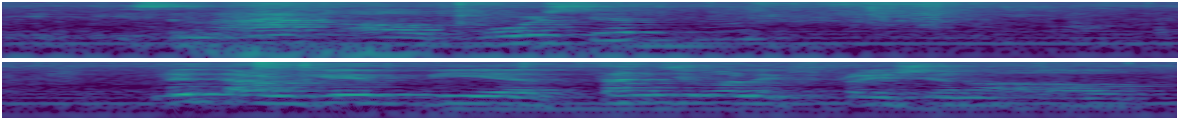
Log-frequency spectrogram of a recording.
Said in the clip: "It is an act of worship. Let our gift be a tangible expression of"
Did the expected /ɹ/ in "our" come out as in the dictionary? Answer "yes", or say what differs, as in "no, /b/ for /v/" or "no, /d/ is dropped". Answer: no, /l/ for /ɹ/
